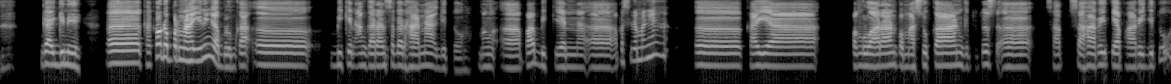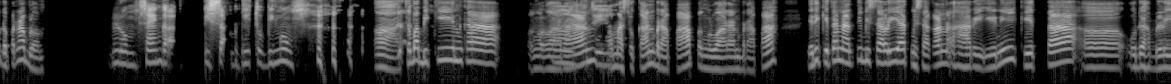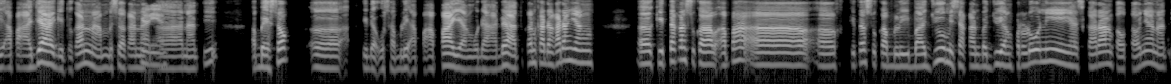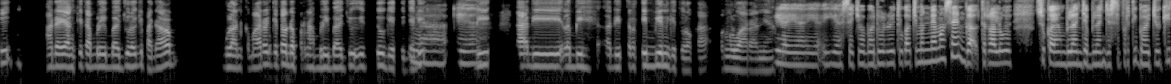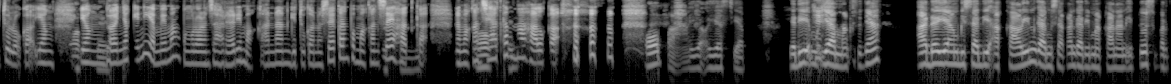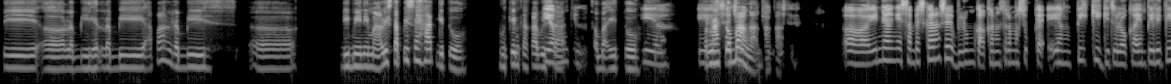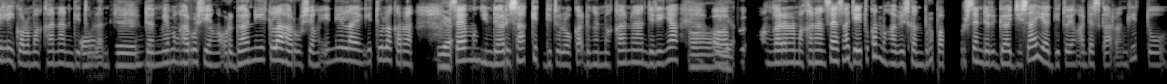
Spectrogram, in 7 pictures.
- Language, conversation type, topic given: Indonesian, advice, Apa saja kendala yang Anda hadapi saat menabung untuk tujuan besar seperti membeli rumah atau membiayai pendidikan anak?
- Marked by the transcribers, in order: laugh; other background noise; chuckle; in English: "picky"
